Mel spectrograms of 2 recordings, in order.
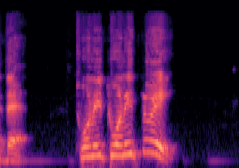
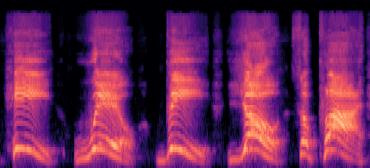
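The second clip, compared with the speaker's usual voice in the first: second take, slowed right down and shouted; drawn-out repeat; 3 semitones higher, much slower than usual. Real, not acted. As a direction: stretch each word out for emphasis. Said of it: "I'm gonna say it again".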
